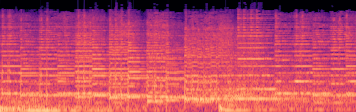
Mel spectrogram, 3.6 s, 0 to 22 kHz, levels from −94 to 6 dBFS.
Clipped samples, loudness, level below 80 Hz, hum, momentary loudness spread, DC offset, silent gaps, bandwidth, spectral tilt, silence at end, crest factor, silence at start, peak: under 0.1%; -8 LUFS; -18 dBFS; none; 3 LU; under 0.1%; none; 16.5 kHz; -3 dB/octave; 0 s; 8 dB; 0 s; 0 dBFS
